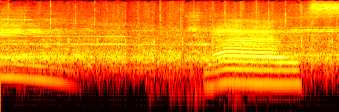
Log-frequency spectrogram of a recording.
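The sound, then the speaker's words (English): Steady clapping for a guest runs for a few seconds, joined by sustained vocal tones, like a person whooping or cheering, that rise and swell in the middle before dropping away. “I'm clapping for my own guest.”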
